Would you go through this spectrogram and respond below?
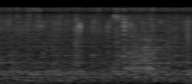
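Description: Tomato paste frying in oil in a pan: a steady, close sizzle with faint crackles and small pops, brief and unbroken.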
